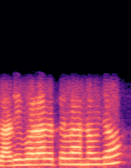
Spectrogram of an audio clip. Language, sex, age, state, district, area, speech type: Odia, female, 30-45, Odisha, Sambalpur, rural, conversation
